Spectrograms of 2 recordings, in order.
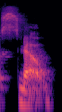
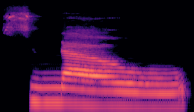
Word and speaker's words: snow: Some of you may asking what about the word snow. Technically that is the O vowel. Snow. I do not say snow with a W sound. It's just the O.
